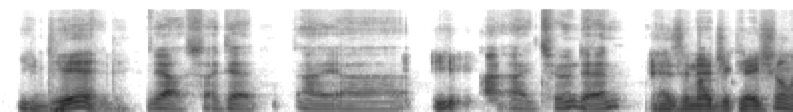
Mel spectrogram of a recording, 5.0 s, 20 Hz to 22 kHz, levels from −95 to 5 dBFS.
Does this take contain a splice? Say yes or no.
yes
